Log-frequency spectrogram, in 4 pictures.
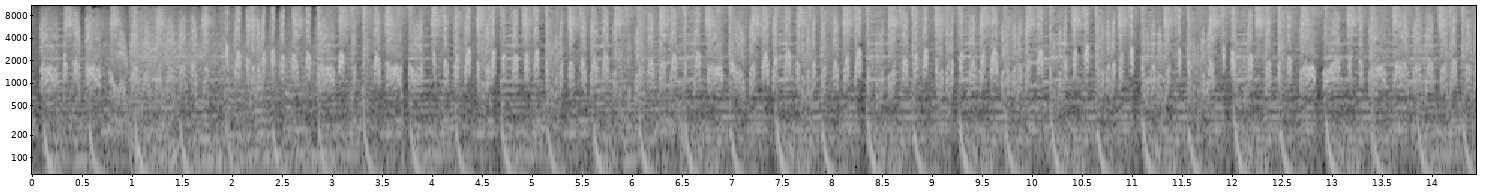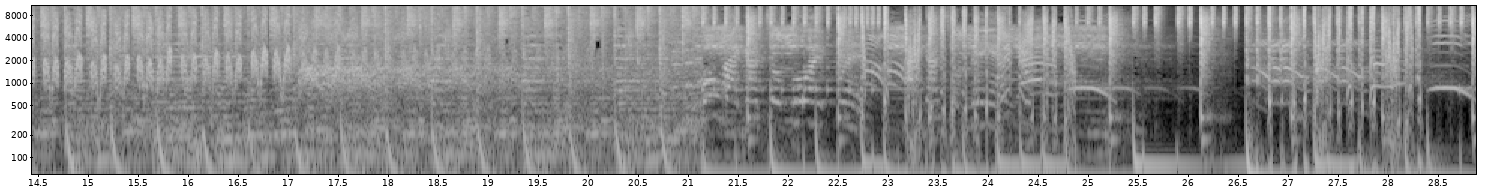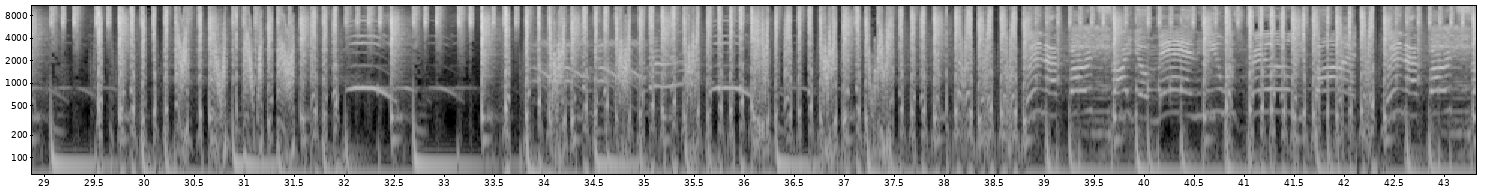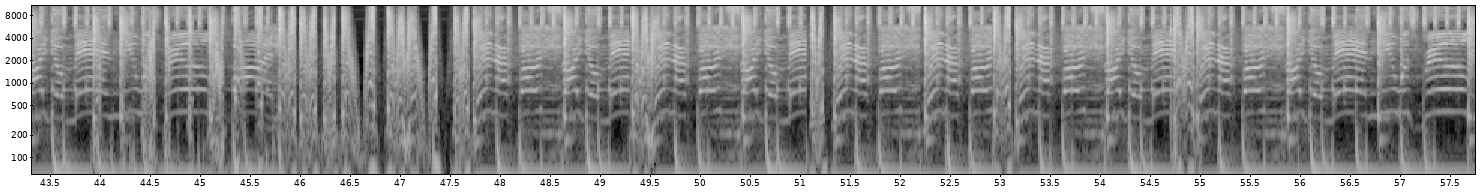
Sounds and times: Scratching (performance technique): 0.0 - 57.7.

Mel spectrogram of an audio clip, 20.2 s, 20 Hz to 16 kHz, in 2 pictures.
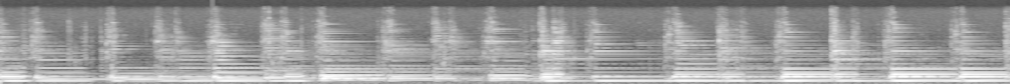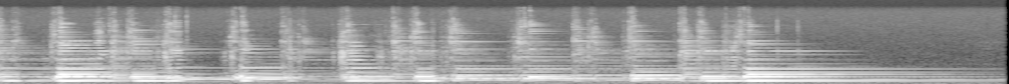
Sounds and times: Acoustic guitar: 0.0 - 20.1.

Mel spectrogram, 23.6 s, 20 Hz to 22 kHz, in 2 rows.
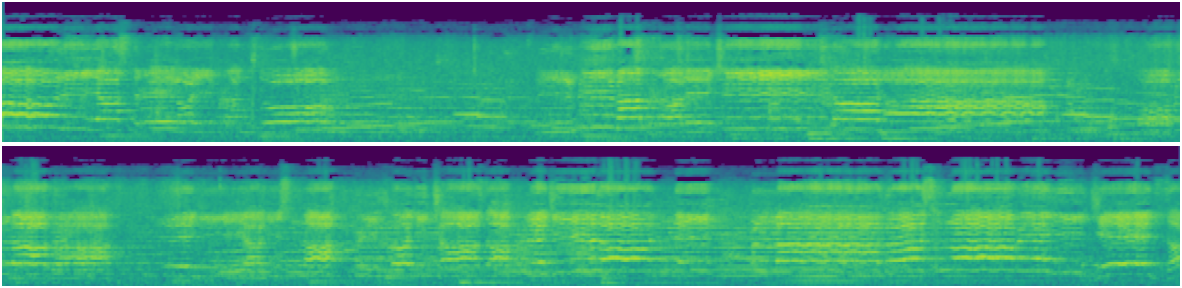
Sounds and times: Male singing: 0.0 - 3.8, 5.4 - 23.5
Opera: 0.0 - 23.5.

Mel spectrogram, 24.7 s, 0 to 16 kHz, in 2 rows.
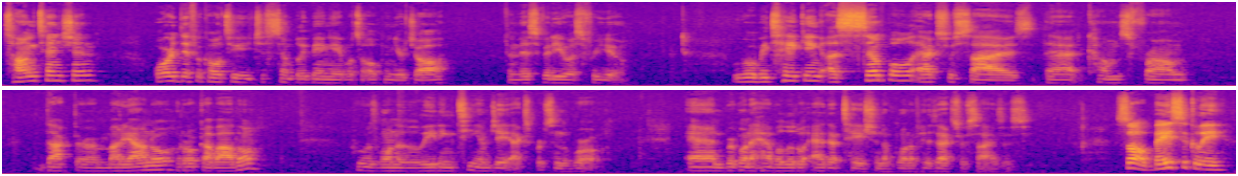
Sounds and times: Speech: 0.0 - 6.3, 7.3 - 11.9, 12.7 - 15.0, 15.9 - 18.4, 19.2 - 22.7, 23.5 - 24.6.

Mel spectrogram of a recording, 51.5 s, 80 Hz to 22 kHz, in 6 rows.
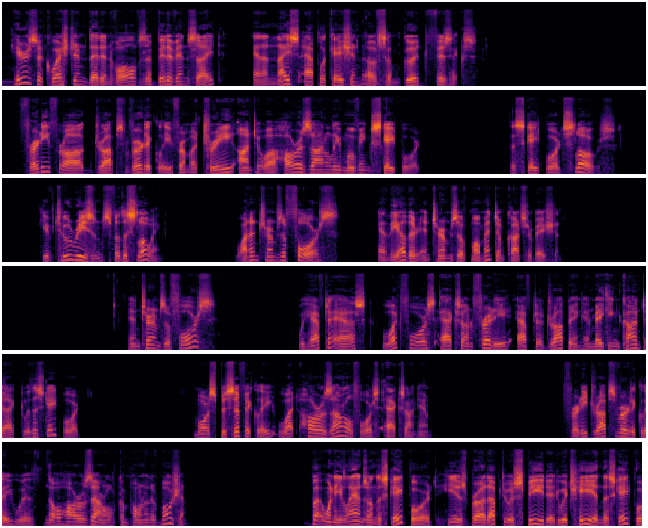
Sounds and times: Speech: 0.1 - 6.5, 8.8 - 14.2, 15.4 - 16.9, 17.7 - 19.4, 20.3 - 24.8, 27.3 - 28.8, 29.7 - 35.5, 36.9 - 40.2, 41.9 - 45.5, 47.0 - 51.4.

